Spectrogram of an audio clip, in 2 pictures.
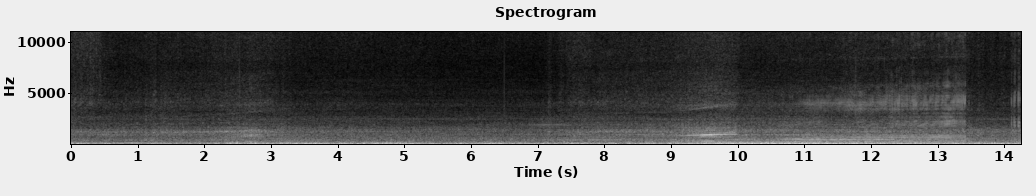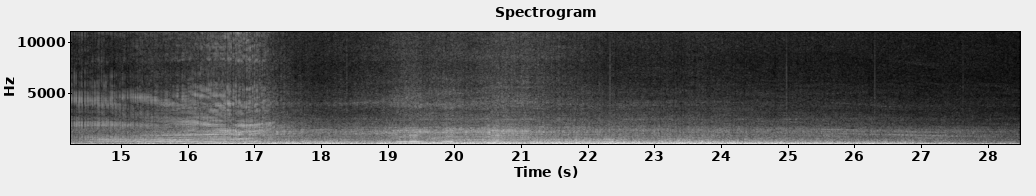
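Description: Yamaha MT-09's three-cylinder engine accelerating in traffic, its pitch climbing through the revs twice, about ten and fifteen seconds in. A heavy wind rush on the microphone grows louder with speed and eases near the end.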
